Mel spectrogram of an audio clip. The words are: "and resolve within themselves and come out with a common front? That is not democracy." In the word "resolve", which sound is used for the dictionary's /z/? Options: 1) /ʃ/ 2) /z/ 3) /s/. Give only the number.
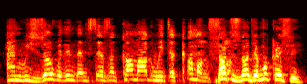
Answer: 2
